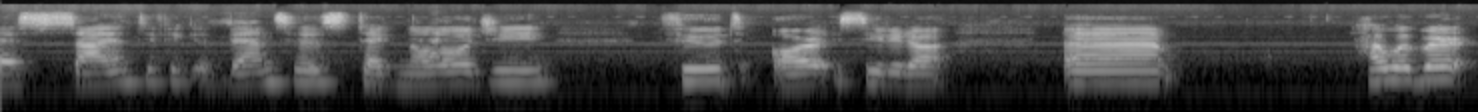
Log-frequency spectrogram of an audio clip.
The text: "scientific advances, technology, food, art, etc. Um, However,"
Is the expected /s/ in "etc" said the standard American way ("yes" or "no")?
no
